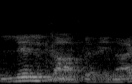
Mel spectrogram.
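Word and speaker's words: لِلْكَافِرِينَ: Oh, now, so when you read this, you do not pronounce this alif, so you make it lil. Yeah. So you do in tajweed, li al-kafirina will be pronounced as lil kafirina, and that's the reason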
